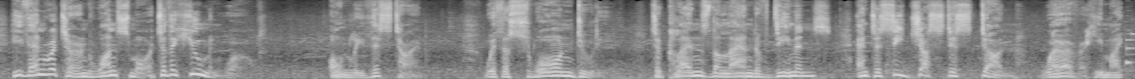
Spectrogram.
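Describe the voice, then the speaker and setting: An actor playing a storyteller in a video game, reciting a heroic legend in a measured, formal, theatrical manner. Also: male voice, mid-range voice, gravelly, a little mellow, slight background noise. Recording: music under the voice.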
